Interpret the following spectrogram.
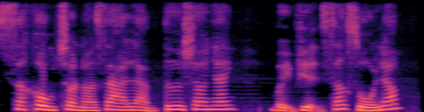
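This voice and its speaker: A woman voicing a crude, dismissive husband who talks fast and coarsely. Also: very high voice, dry recording, studio quality. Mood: scornful. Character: crude defensive husband, adult man.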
